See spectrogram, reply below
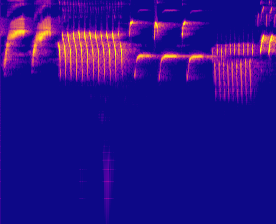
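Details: Crested Gloster canary song meant for teaching young canaries, with rising sweeps leading into a fast rolling trill, then level whistled notes and a low buzzy rattle.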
